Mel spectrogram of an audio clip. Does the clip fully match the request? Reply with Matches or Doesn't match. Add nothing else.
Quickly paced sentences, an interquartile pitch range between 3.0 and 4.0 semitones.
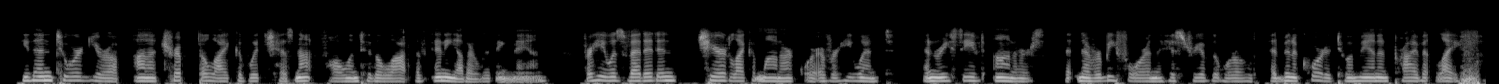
Doesn't match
